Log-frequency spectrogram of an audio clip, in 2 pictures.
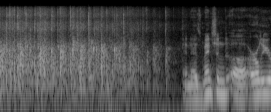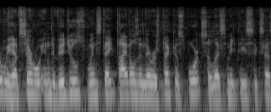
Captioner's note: applause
